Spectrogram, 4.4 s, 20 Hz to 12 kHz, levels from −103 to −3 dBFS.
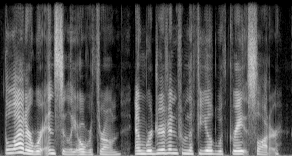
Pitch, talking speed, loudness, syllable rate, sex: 225 Hz, 190 wpm, -18 LUFS, 5.9 syllables/s, female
